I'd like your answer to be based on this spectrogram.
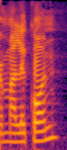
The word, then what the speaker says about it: malecón: Yeah, Mazatlán has the longest boardwalk or malecón in the world.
